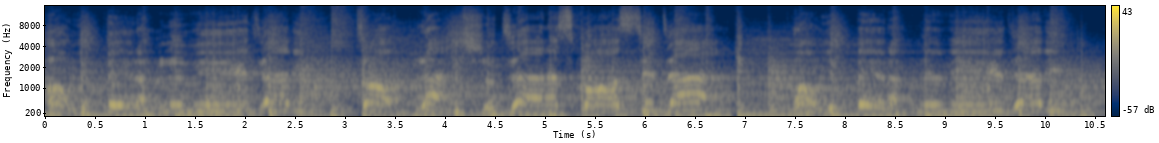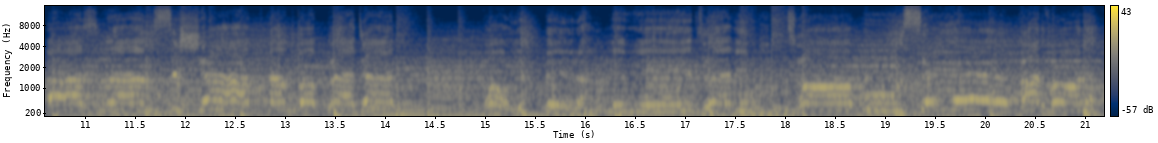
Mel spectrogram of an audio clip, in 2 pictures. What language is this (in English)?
Persian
